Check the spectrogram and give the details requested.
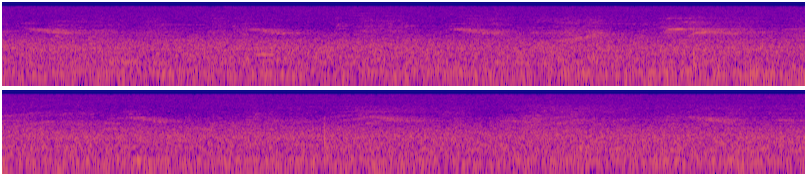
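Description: A bird repeating a short, falling chirp about once a second over a steady hum of distant city traffic.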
